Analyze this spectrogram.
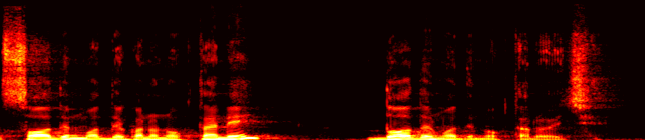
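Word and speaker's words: ضاد: সদের মধ্যে কোনো নোক্তা নেই, দদের মধ্যে নোক্তা রয়েছে। দদ হরফটি উচ্চারণ করার সময় অবশ্যই 3 আলিফ টেনে পড়তে হবে।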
